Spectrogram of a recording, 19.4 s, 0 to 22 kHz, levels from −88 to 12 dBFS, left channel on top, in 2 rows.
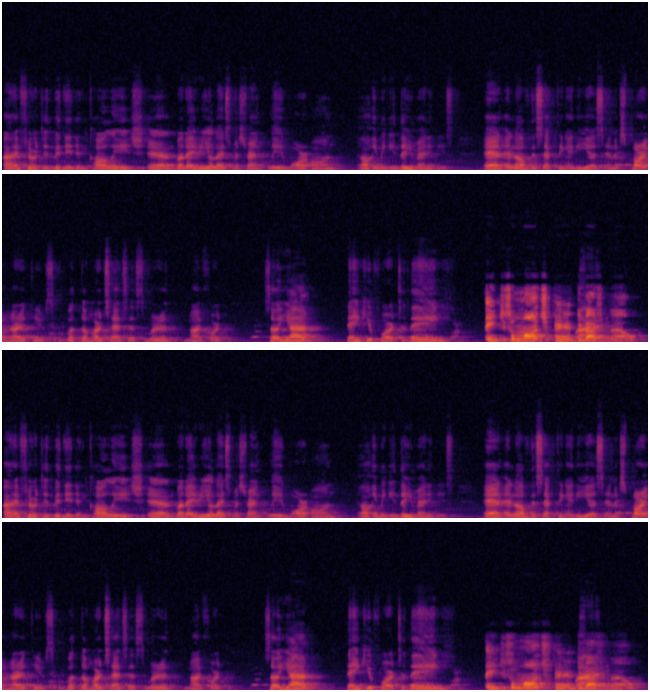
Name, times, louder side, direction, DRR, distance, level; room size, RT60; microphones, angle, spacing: voice 1, 0.0-5.0 5.3-6.7 7.2-13.0 13.4-14.4 14.9-16.6 18.3-19.0, equal, 5° right, 6 dB, 1.3 m, -32 dB
voice 2, 16.9-19.2, left 3 dB, 60° left, 7 dB, 2.3 m, -24 dB
27.5 x 25.5 x 6.1 m, 0.75 s
head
